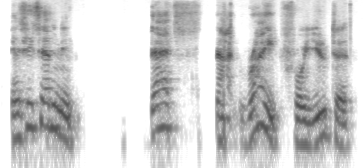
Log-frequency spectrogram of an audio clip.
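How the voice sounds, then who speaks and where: The voice carries vocal fry and swings very widely in pitch. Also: man. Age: 70s. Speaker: Quaker minister and retired educator. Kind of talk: interview.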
